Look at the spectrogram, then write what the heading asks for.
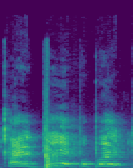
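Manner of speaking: high, loud celebratory shout; drawn-out hip-hip-hooray, high-pitched glee; excited cheering. Real, not acted. Cheering own success to the pets.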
